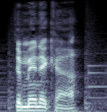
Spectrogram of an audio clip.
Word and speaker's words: Dominica: out told me that Dominica is pronounced Dominica like the Dominican Republic and I was like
